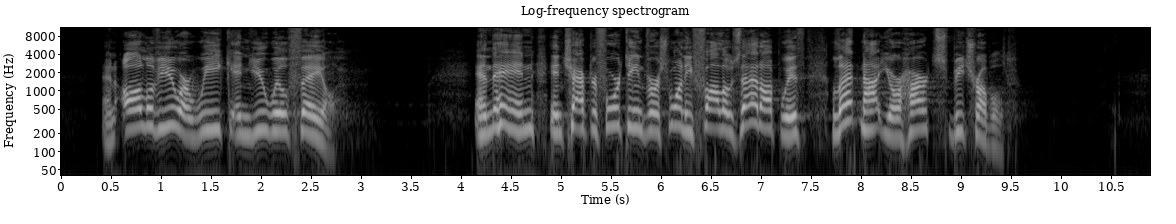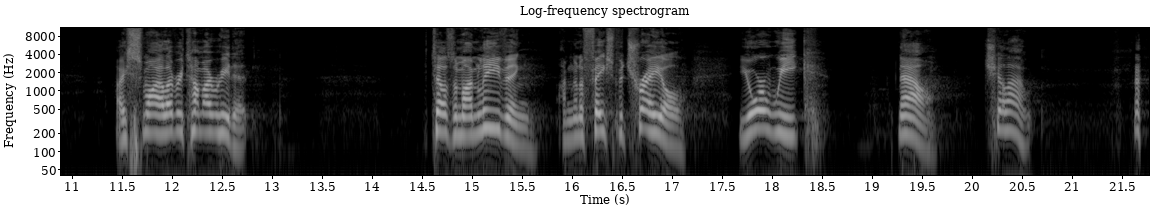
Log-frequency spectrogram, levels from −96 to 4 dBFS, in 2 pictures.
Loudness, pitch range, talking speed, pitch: -35 LUFS, 200-240 Hz, 140 wpm, 220 Hz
